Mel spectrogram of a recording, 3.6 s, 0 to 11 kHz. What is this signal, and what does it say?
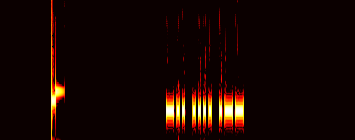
Morse code, heard as a keyed tone, about 42 wpm, 700 Hz. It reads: DHW
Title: USA Call Sign Postfixes - 3 Letters 45wpm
